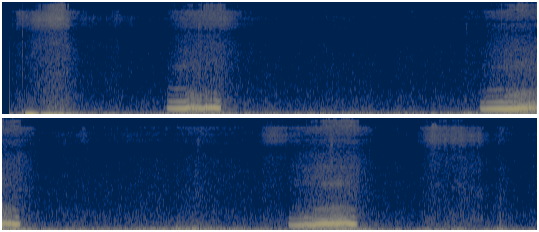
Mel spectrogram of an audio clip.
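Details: A sleeping cat snoring: three slow, nasal, tonal snores with faint overtones, each lasting under a second and coming about every five seconds, with quiet breathing between them in a small indoor room.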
